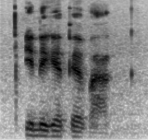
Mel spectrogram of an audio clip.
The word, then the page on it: incetevak: Aneityum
